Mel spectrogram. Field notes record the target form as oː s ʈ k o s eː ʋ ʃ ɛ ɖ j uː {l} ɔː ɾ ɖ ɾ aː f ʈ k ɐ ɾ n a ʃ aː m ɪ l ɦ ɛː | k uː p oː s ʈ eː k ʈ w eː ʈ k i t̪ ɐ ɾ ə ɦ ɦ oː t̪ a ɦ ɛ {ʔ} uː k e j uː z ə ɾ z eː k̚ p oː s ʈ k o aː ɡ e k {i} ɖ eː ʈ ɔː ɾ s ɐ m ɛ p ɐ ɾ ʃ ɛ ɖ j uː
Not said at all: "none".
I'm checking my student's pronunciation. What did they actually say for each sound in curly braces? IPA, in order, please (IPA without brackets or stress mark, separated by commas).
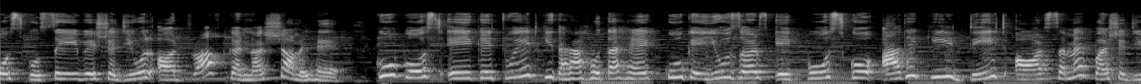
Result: l, k, i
